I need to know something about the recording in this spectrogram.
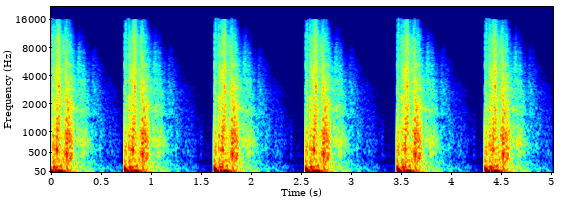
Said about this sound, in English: So then Charlie says, I'm not sorry. And then fires the gun until it's empty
